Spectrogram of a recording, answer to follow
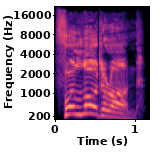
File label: Male Human Start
